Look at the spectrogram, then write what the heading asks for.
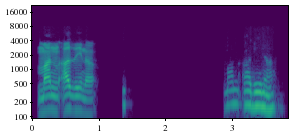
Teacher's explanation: মান মিম আজিনা, আন মান আজিনা, এখানে আজিনা এরকম পড়বেন না। এখানে তিনটা সব হারাকাত হয়ে যায়, কোনো জায়গায় টান হবে না।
